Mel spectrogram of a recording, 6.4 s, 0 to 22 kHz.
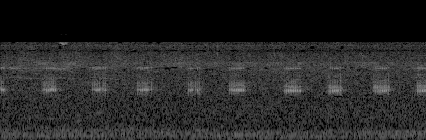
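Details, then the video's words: Northern mole cricket (Neocurtilla hexadactyla) calling: about nine short, even, buzzy chirps at a steady mid pitch, roughly one every 0.7 seconds, over a faint hiss. "Mole cricket | Digging, Running | Sound | Northern"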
